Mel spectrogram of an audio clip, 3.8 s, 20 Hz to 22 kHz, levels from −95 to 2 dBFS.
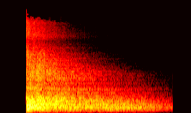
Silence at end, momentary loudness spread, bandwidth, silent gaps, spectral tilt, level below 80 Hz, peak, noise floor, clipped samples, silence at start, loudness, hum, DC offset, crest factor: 0.6 s; 19 LU; 12 kHz; none; -7 dB/octave; -68 dBFS; -2 dBFS; -41 dBFS; under 0.1%; 0.55 s; -21 LUFS; none; under 0.1%; 20 dB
